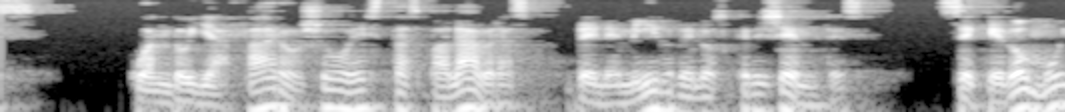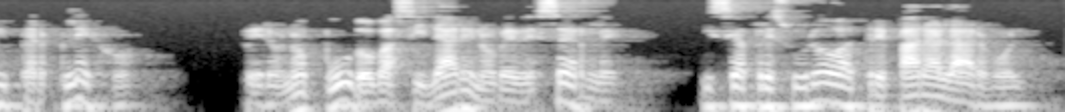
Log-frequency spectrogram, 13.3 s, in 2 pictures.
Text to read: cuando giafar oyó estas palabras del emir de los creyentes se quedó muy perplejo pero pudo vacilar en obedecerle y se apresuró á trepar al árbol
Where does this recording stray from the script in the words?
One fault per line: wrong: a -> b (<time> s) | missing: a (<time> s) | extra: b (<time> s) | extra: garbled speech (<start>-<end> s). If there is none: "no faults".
extra: no (8.4 s)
